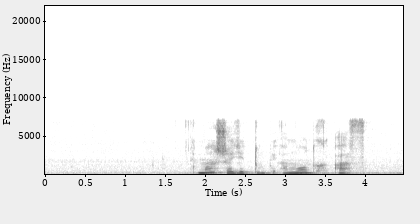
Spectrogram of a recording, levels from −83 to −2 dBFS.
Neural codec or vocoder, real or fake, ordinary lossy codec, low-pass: none; real; none; 7.2 kHz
